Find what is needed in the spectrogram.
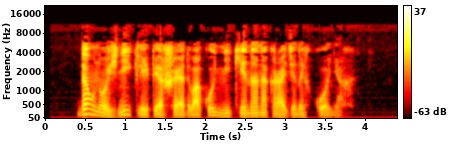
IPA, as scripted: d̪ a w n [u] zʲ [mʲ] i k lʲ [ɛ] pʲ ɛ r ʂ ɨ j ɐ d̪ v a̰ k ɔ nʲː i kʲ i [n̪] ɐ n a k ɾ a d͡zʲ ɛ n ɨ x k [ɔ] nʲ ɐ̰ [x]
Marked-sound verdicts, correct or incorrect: incorrect, incorrect, incorrect, correct, correct, correct

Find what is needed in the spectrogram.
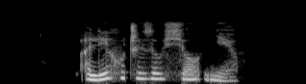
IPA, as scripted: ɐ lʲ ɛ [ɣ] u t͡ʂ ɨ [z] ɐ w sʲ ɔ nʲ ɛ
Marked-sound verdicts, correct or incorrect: incorrect, correct

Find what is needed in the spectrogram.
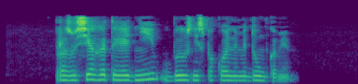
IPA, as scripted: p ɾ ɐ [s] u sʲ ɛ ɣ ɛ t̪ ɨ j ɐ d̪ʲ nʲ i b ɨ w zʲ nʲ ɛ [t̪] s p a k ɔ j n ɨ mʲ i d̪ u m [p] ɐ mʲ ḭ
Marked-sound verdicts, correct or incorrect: incorrect, incorrect, incorrect

